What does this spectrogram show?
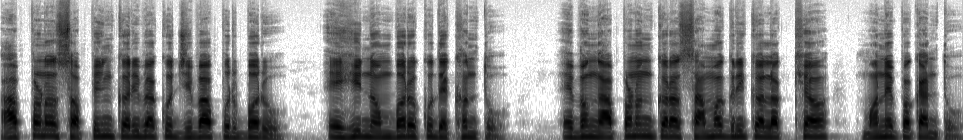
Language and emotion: Odia, neutral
